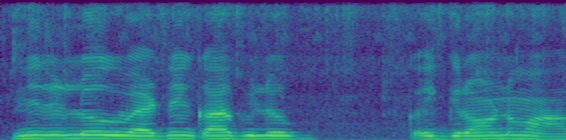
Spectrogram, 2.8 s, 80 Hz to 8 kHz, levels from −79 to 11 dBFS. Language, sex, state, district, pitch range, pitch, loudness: Bundeli, male, Uttar Pradesh, Budaun, 170-185 Hz, 180 Hz, -14 LUFS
